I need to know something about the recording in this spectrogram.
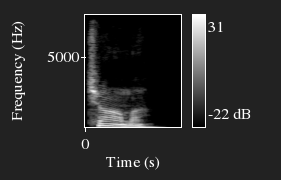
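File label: "charmer", British English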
